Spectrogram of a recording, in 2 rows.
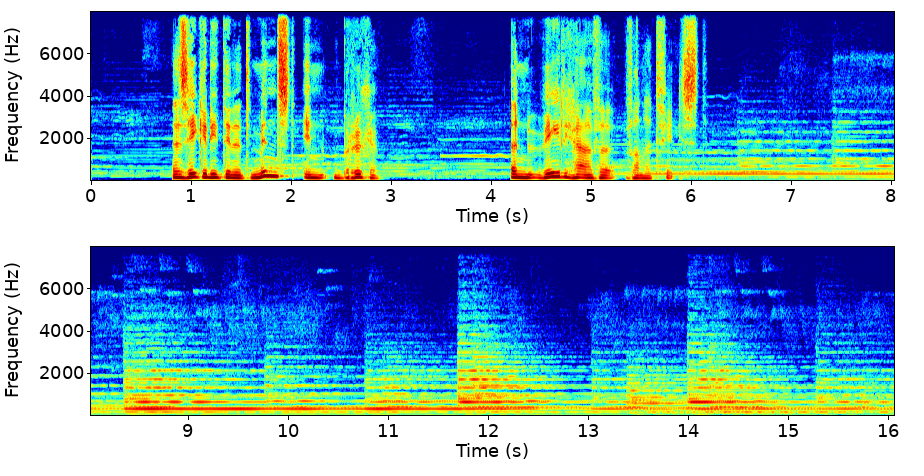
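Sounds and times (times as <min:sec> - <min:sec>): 
speech: 0:00.8 - 0:03.0, 0:04.2 - 0:06.2
heavy church bells ringing: 0:04.6 - 0:16.0.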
